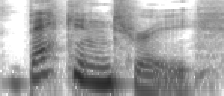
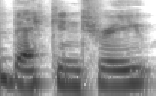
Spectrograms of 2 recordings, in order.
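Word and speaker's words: Becontree: twitter last week who told us how to pronounce beckon tree so now when we get to beckon tree i will be saying that correctly as will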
